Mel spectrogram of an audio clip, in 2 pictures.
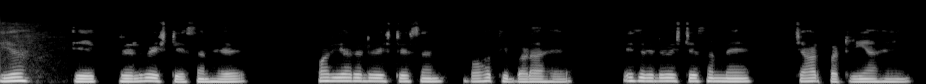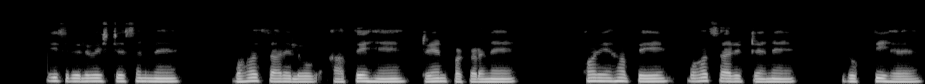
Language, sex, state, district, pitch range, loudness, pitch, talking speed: Hindi, male, Bihar, Jamui, 130-150 Hz, -19 LUFS, 140 Hz, 125 wpm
